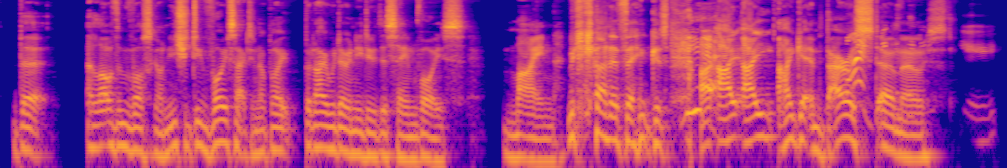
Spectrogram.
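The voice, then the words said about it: British accent, deep baritone voice. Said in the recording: “I come equipped with a British accent ... the tone of my voice, because it can be quite baritone”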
